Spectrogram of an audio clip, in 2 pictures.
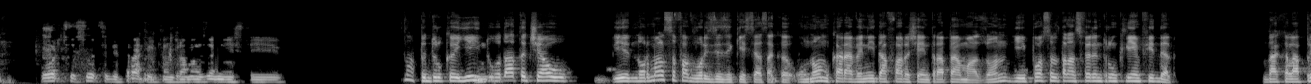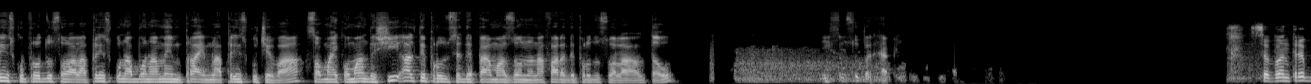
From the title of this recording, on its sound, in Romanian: Conferinta Zoom Saptamanala EcomSchool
